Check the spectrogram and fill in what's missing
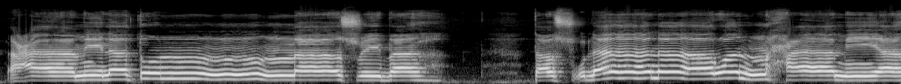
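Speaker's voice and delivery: slow melodic tajweed chant; measured Quranic recitation. Shown as a demonstration. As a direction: recite slowly, stretching each vowel. Continues recitation.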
